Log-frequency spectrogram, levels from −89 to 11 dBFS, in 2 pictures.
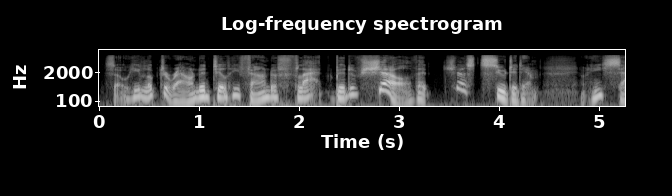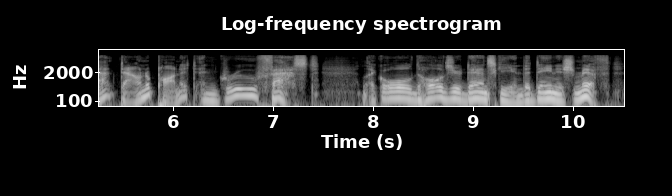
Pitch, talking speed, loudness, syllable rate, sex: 135 Hz, 190 wpm, -20 LUFS, 4.5 syllables/s, male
